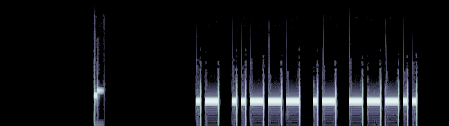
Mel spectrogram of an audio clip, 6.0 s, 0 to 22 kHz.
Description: Morse code, heard as a keyed tone, about 20 wpm, 700 Hz. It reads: A2A8
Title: Common Cut Numbers - 4-Digit 20wpm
